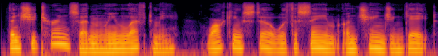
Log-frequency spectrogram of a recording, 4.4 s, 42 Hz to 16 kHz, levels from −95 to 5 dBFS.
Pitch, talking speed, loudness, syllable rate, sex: 95 Hz, 190 wpm, -21 LUFS, 5.1 syllables/s, male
